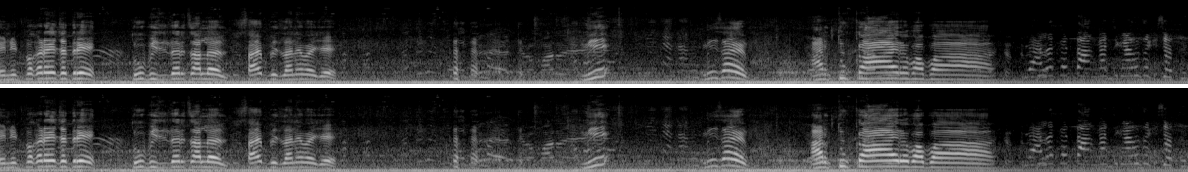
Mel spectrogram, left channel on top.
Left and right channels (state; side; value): normal; both; correlation 0.89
